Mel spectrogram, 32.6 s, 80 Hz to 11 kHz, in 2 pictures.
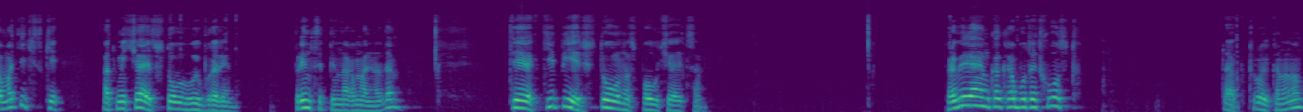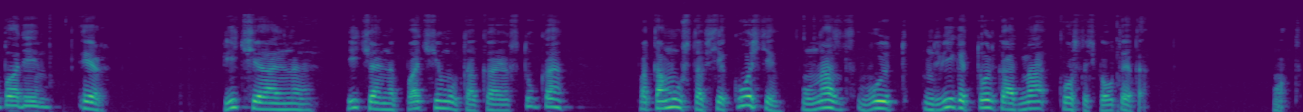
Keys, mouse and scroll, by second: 2.2 click, 6.8-9.4 middle drag, 11.1-12.0 middle drag, 12.7-14.1 drag, 15.5 KP_3, 17.0 r, 18.7 click, 19.0-20.0 middle drag, 21.1-25.3 middle drag, 26.3-27.8 drag, 28.5-29.7 middle drag, 30.2 r.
